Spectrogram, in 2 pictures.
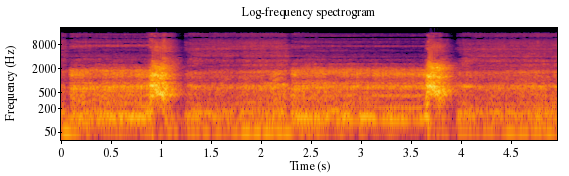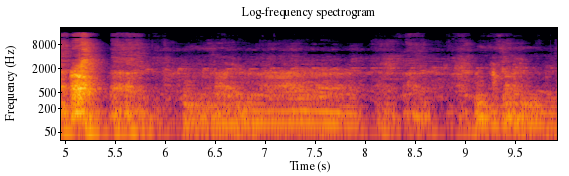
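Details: Pair of Border Collies indoors squabbling over a spot on the sofa, one a Border Collie/Labrador cross resisting being moved; three short loud barks spaced a few seconds apart, then quieter grumbling and low background noise.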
